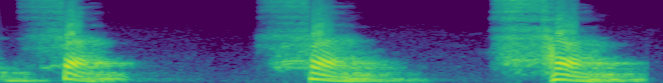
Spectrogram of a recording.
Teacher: নিচের ঠোঁটের পেট সামনের উপরে দুই দাঁতের আগার সঙ্গে লাগিয়ে এরকম উচ্চারিত হবে এবং এটা একালি প্রাণ হবে ফা ফা ফা।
